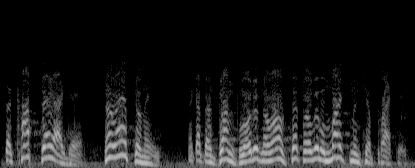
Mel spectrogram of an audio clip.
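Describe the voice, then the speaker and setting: An actor playing a desperate fugitive brother in a 1950s radio drama, with hard-boiled slangy delivery on a muffled old recording. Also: male voice, sits high, very animated, fast talker, husky, exaggerated voice. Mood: urgent, pleading. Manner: slangy, hard-boiled tough-guy talk. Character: desperate, cornered fugitive brother, tough small-time crook.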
